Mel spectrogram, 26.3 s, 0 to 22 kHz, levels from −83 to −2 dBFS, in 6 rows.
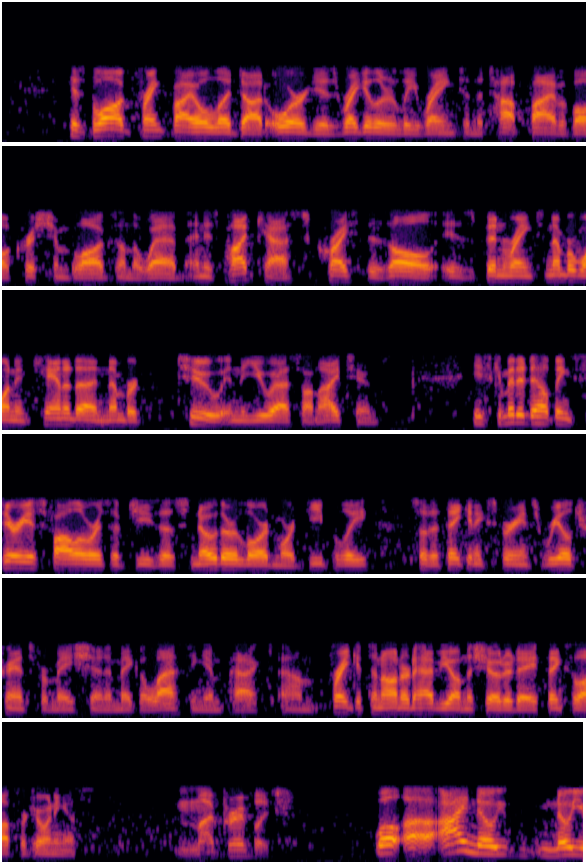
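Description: Overdone noise removal runs through the whole of this speech recording, from start to finish. A noise reducer set far too aggressively is switching off individual frequency bands whenever they dip close to its noise estimate, so the background noise collapses into near silence scattered with twinkling specks, and the softer parts of the voice are cut away along with it. The telephone-band G.711 A-law path at 64 kbps adds at most a faint grain of its own.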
